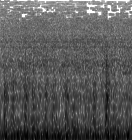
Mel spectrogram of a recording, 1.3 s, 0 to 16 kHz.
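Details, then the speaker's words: 1988 Chevrolet truck on a test drive, not revved hard: steady low engine drone with a repeating deep knock; bad crank suspected as cause of bottom-end knock. "can't River too hard with a bad crank oh listen to that knock knock knock knock"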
